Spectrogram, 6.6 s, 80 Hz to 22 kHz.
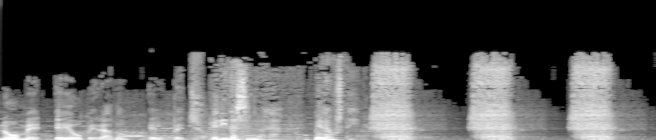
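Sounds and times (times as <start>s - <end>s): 
speech: 0.0s - 4.0s
hand pump inflating a balloon: 3.7s - 6.4s.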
